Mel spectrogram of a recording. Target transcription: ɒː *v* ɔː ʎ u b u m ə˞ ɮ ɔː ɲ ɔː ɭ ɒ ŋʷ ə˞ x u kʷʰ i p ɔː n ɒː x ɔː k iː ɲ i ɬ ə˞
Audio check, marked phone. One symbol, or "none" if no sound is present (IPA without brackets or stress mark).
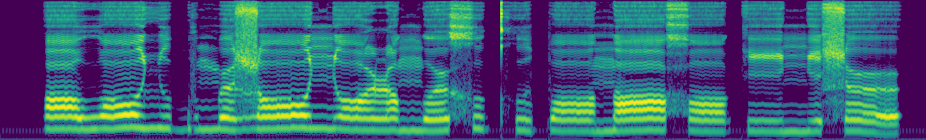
w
